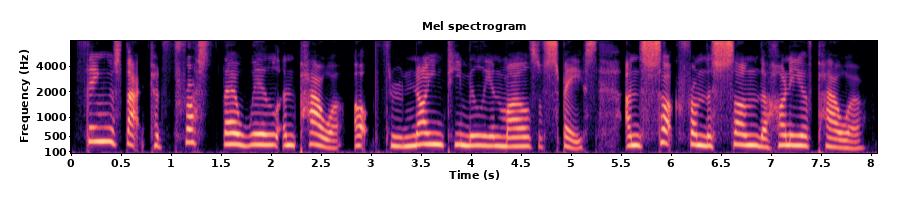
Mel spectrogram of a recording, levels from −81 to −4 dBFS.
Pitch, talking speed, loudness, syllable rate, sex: 260 Hz, 180 wpm, -16 LUFS, 4.2 syllables/s, female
